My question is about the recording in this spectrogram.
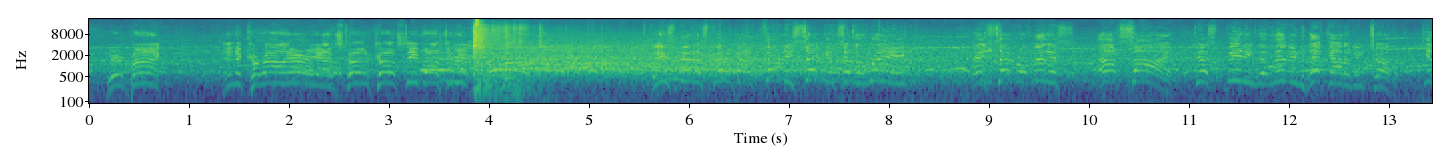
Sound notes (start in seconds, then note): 3.8 body thuds; 4.2 audience gasps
